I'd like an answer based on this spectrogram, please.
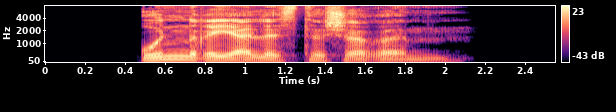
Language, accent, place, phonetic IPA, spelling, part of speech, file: German, Germany, Berlin, [ˈʊnʁeaˌlɪstɪʃəʁəm], unrealistischerem, adjective, De-unrealistischerem.ogg
- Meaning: strong dative masculine/neuter singular comparative degree of unrealistisch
